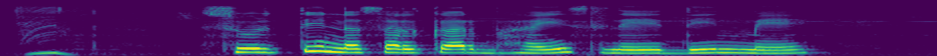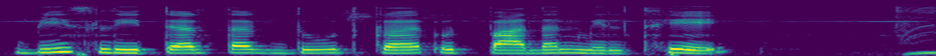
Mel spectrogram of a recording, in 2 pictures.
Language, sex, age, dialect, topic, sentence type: Chhattisgarhi, female, 25-30, Northern/Bhandar, agriculture, statement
